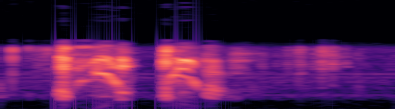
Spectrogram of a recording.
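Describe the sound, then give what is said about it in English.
Two short, harsh coughs come about half a second apart, each a rough burst that fades quickly. Both are fairly faint, with near silence around them. “There you go, coughing again.”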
